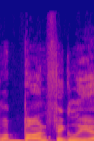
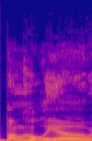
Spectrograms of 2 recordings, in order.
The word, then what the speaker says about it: Bonfiglio: So Bonfiglio turned into Bongholio and all sorts of other, mispronunciations that I couldn't really fix.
